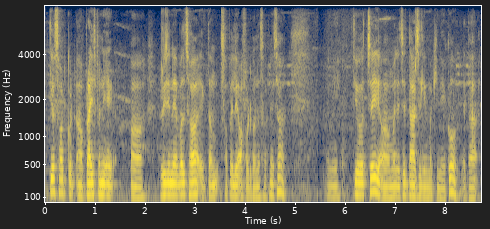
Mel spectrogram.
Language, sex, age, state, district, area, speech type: Nepali, male, 18-30, West Bengal, Darjeeling, rural, spontaneous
